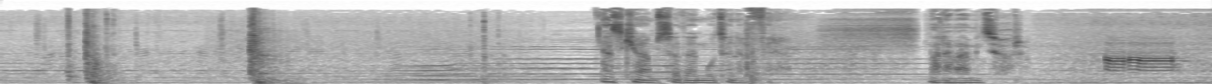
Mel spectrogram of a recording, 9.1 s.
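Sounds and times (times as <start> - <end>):
doors shutting with solid thuds: 0.2 - 2.4
speech: 4.5 - 6.0, 7.0 - 9.0.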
